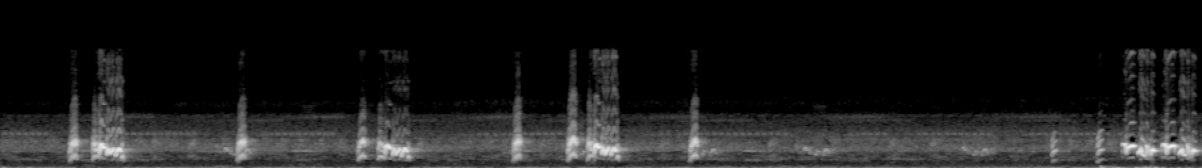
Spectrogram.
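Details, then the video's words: Sooty-headed bulbul giving short, bubbly, whistled phrases about once a second, bright and chattering, with a brief low thump near the end; described as a lively calling bird used as a lure for trapping bulbuls. "suara pikat burung kutilang gacor"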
